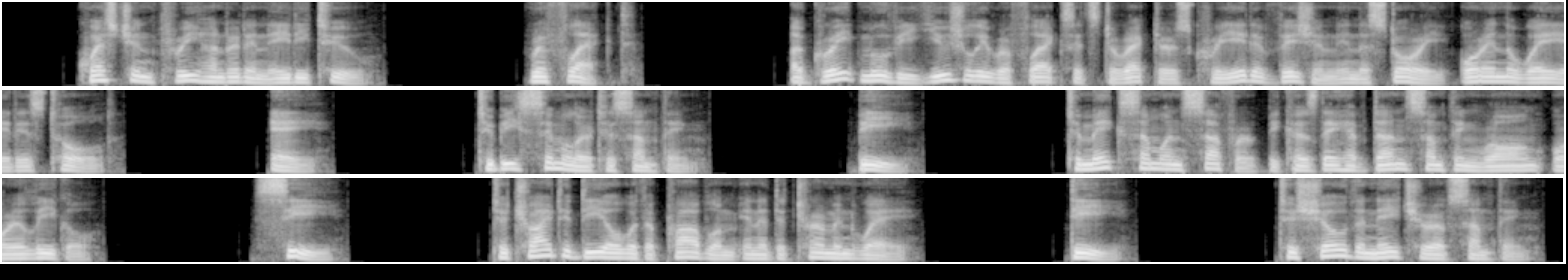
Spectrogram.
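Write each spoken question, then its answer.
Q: Reflect. A great movie usually reflects its director's creative vision in the story or in the way it is told.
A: D: To show the nature of something.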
